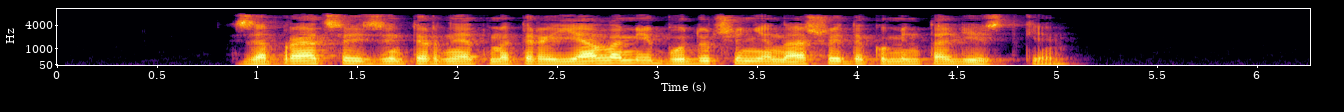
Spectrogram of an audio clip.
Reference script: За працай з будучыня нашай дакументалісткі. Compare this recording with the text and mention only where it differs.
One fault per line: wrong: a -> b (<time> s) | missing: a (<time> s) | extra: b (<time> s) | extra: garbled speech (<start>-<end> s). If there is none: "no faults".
extra: інтэрнэт матэрыяламі (1.7 s)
